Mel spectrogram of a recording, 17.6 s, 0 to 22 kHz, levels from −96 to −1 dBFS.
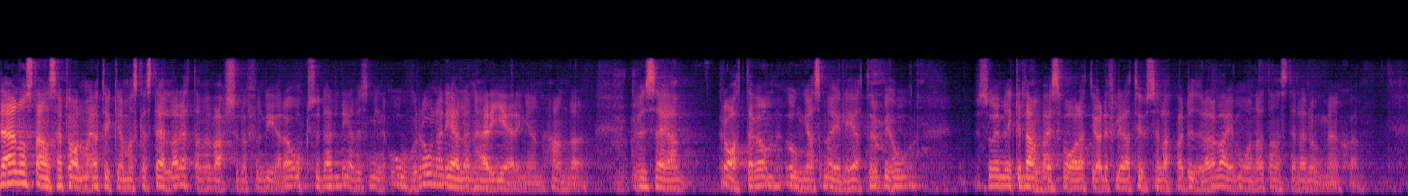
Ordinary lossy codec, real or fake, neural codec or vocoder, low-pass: none; fake; vocoder, 24 kHz, 100 mel bands, Vocos; 7.2 kHz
